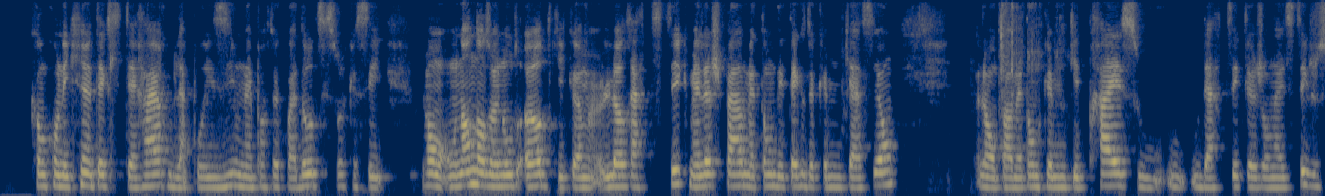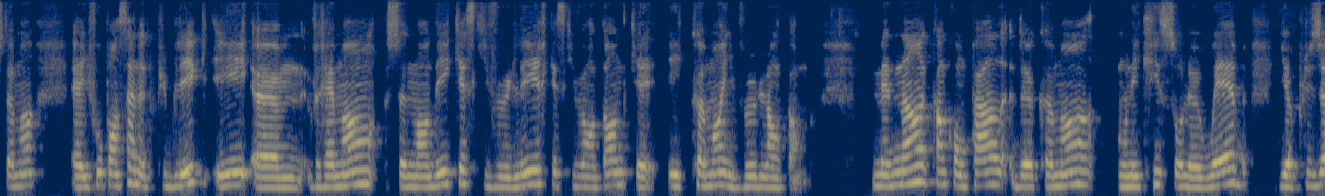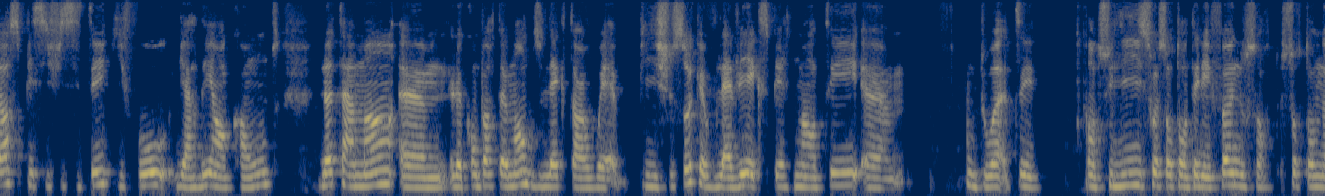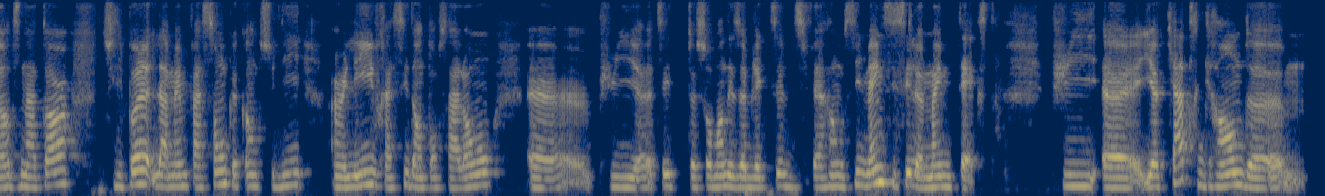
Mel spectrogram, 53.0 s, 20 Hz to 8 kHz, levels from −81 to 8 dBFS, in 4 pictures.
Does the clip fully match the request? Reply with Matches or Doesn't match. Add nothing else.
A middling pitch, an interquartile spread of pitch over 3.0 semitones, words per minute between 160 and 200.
Doesn't match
